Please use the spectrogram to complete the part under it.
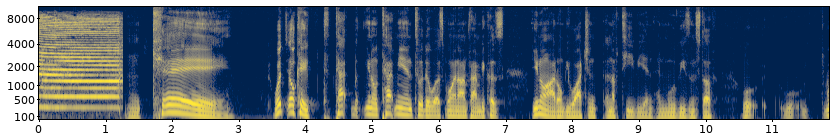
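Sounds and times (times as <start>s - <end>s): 
air horn blast: 0.0s - 1.3s
lower wavering honk: 0.0s - 1.3s
speech: 1.8s - 2.9s, 3.5s - 11.8s.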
